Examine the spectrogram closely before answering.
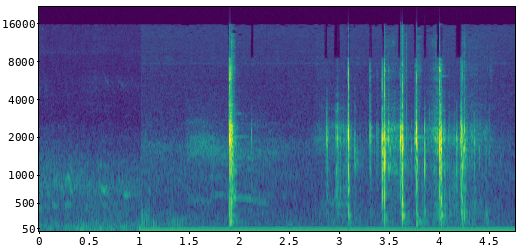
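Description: Airsoft gunfire: one sharp crack about two seconds in, then a quick, irregular string of about ten cracks.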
